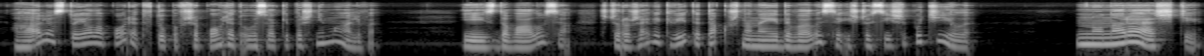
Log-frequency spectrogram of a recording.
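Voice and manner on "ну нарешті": loud exclamation, relieved. A woman finally gets a cracked door open, relieved exclamation. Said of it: "полегшено вигукнула Соломія".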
